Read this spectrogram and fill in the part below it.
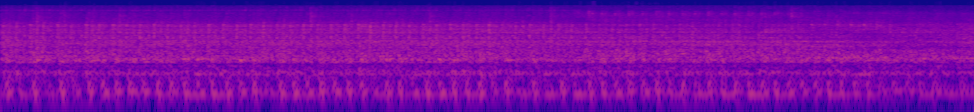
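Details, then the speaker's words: Motorcycle sitting for years, fuel tank cleaned, first start: uneven idle with light, irregular clatter and tapping. Owner suspects a timing noise and possible piston knock; engine must be opened, maybe rebuilt. "But इसमें अभी एक तो टाइमिंग की साउंड लग रही है मेरे को, पिस्टन की भी नॉकिंग साउंड हो सकती है।"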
